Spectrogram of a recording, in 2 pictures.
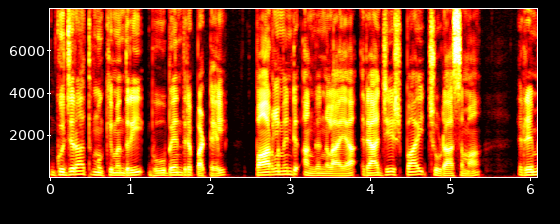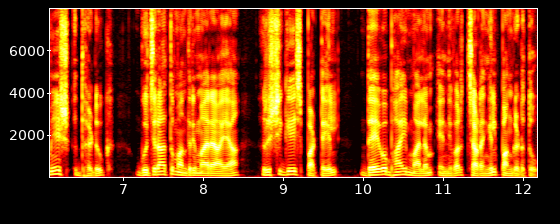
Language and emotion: Malayalam, neutral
